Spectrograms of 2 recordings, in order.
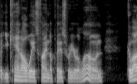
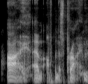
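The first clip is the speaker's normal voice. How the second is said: deep put-on robot hero voice. Joking about how deep the voice sounds: deep Optimus Prime voice. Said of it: "my voice is very deep".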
